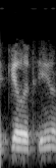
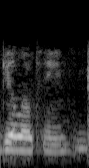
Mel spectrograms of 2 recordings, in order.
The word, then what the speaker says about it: guillotine: Benson Smooth Henderson did keep his lightweight title in the co-main event, defeating Donald Cerrone via guillotine in 2 minutes of the first round. – It's pronounced guillotine. – Guillotine, you're right.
